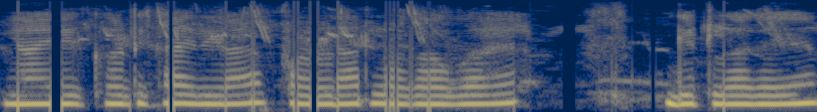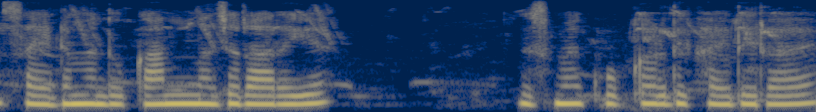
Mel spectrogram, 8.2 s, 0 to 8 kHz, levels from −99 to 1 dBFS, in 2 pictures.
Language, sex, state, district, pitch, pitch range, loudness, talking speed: Hindi, female, Bihar, Araria, 230 Hz, 225-240 Hz, -29 LUFS, 200 wpm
